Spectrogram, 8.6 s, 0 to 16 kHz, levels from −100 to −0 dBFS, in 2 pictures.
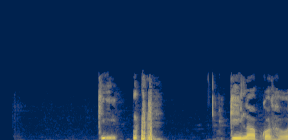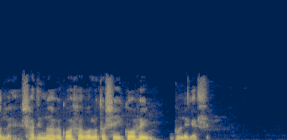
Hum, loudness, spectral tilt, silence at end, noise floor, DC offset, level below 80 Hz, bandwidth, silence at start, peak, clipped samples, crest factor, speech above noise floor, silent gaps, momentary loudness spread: none; -20 LUFS; -7 dB/octave; 1.25 s; -85 dBFS; under 0.1%; -48 dBFS; 7.6 kHz; 1.45 s; -2 dBFS; under 0.1%; 20 dB; 66 dB; none; 13 LU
